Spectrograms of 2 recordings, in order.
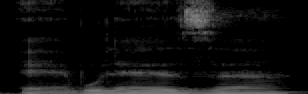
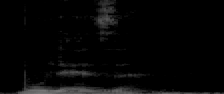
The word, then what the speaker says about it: Boulez: La Z final en los apellidos sí se pronuncia, Boulez. Se pronuncia como una Z, que nosotros ya vimos en el trabajo práctico pasado, que es ese sonido de consonante sonora.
